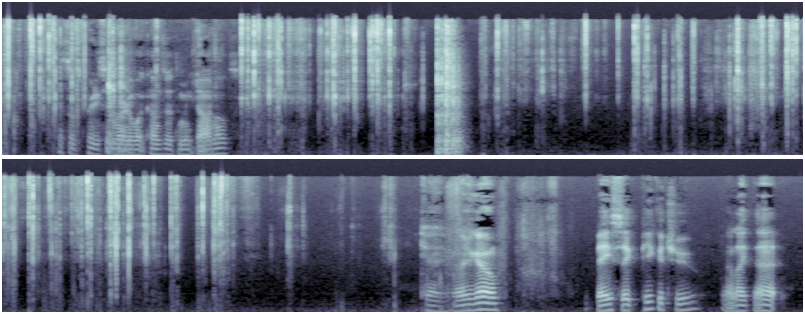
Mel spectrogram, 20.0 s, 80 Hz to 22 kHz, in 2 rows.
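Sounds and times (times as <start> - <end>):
plastic pack crinkling: 0.0 - 13.9.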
